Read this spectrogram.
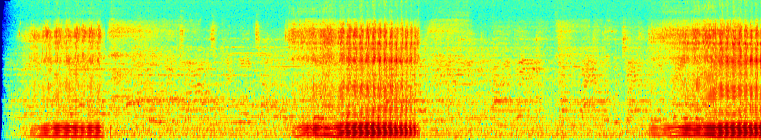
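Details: Loud, rattling snores with a buzzy low tone on each breath, about three in eleven seconds, with music playing throughout; snoring.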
